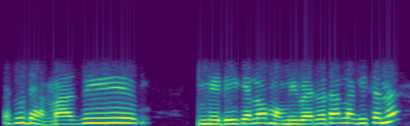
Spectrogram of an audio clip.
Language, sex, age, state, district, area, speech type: Assamese, female, 30-45, Assam, Dhemaji, rural, conversation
